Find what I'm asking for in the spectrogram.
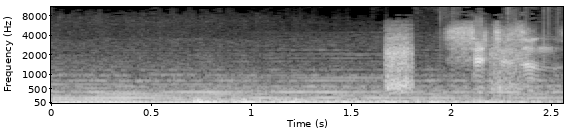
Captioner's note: static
